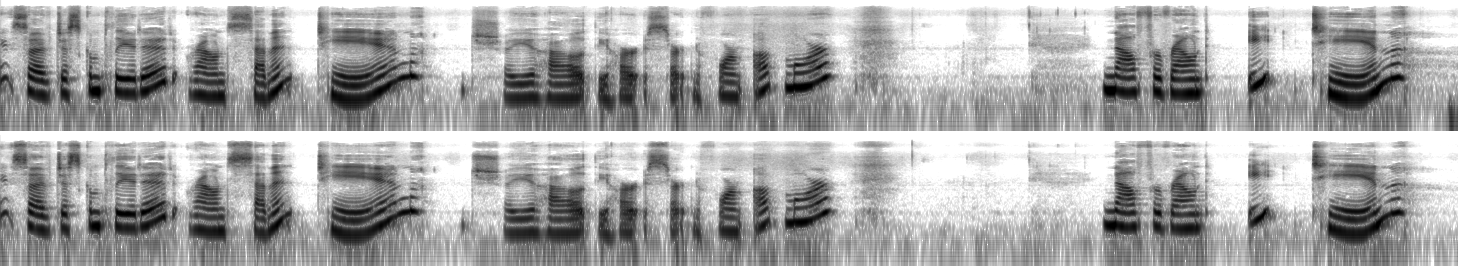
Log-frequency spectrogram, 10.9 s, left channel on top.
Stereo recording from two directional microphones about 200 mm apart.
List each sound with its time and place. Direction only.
0.0 s speech: 15° left (ahead or behind)
7.7 s a woman's voice: 35° left (ahead or behind)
